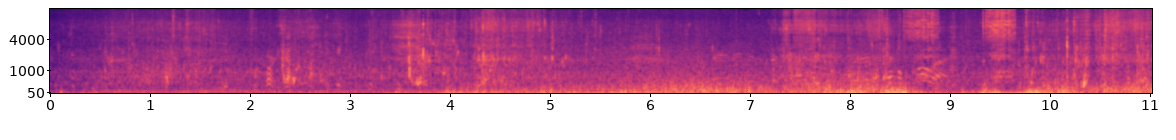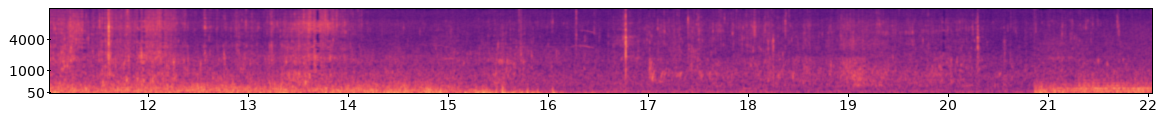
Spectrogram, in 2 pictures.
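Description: Wind buffeting the microphone over choppy water lapping around a wading angler, with a few sharper splashes about eight to ten seconds in.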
